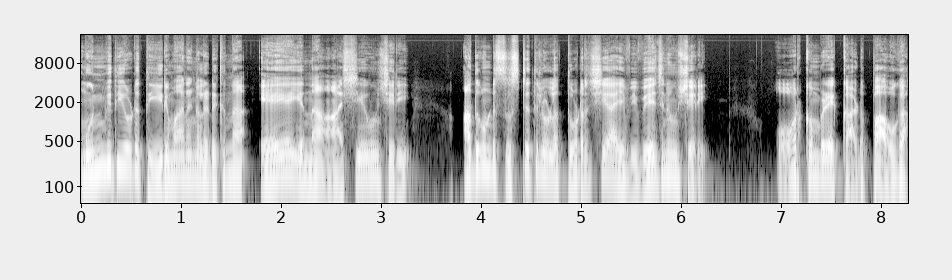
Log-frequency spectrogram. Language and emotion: Malayalam, disgusted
